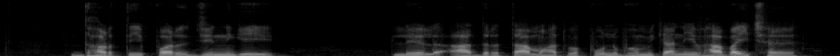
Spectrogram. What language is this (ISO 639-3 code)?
mai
